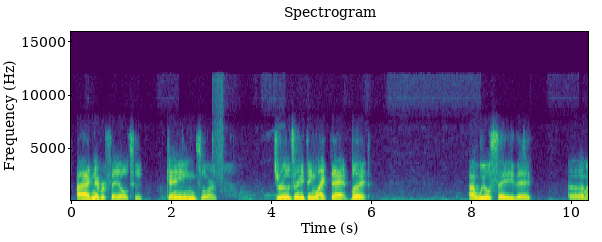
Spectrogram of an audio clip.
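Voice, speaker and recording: Slower-talking man in his forties, slightly dull audio. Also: medium pitch. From Fort Worth, Texas, United States. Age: 40s. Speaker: interview guest, teacher. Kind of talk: personal storytelling in an interview.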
